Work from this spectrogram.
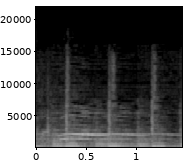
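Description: A domestic cat meows repeatedly, three or four close, clear, tonal cries in quick succession with no talking.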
